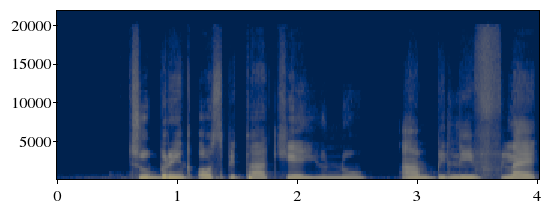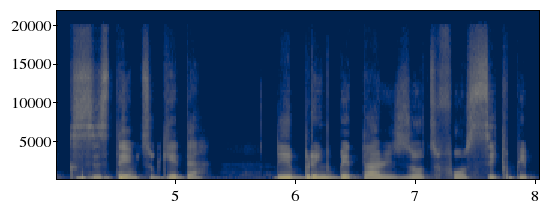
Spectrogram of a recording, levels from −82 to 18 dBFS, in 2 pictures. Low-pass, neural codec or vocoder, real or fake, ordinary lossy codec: none; autoencoder, 48 kHz, 128 numbers a frame, DAC-VAE, trained on Japanese speech; fake; none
